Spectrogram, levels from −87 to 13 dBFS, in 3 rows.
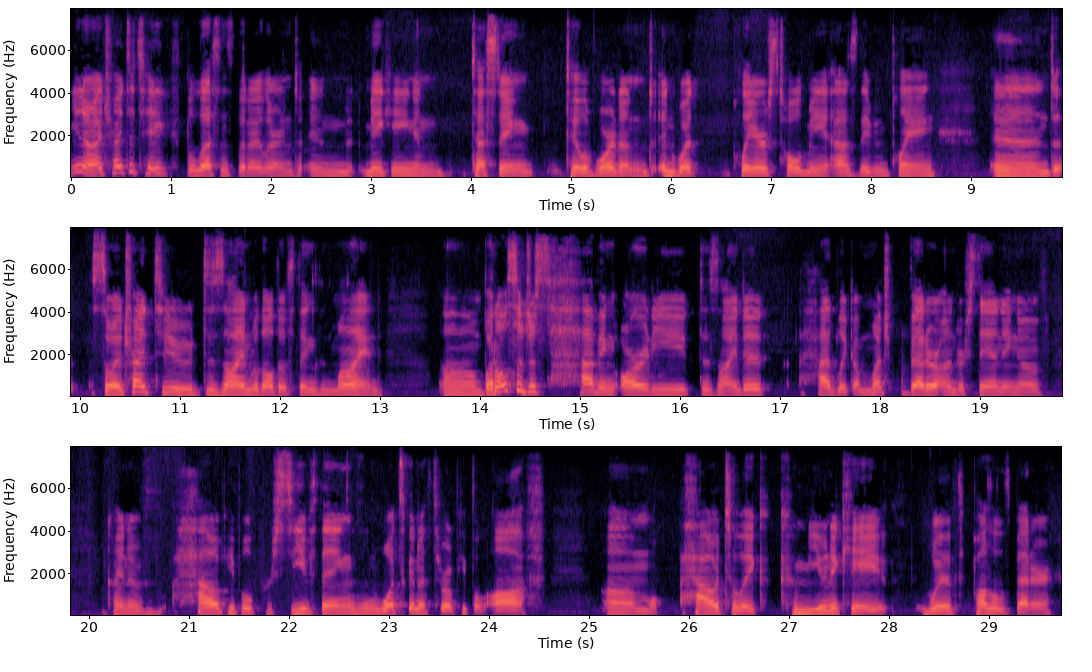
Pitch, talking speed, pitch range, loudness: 180 Hz, 155 wpm, 170-200 Hz, -23 LUFS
